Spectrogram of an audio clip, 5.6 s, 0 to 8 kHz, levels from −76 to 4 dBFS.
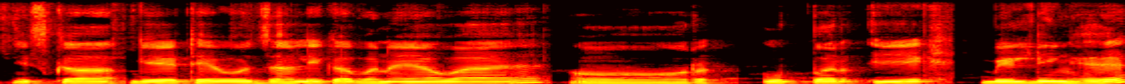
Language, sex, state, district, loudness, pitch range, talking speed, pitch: Hindi, male, Rajasthan, Nagaur, -15 LUFS, 125-135 Hz, 150 wpm, 130 Hz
